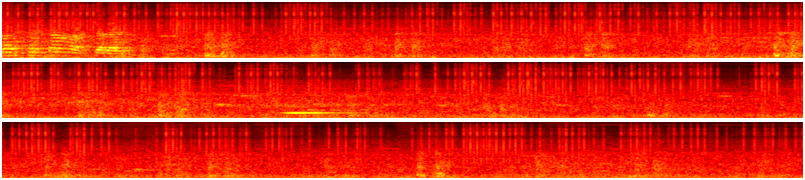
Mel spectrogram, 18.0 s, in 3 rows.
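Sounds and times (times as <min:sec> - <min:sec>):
train wheels rumbling on rail: 0:00.0 - 0:18.0
brief tone: 0:08.0 - 0:09.1.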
